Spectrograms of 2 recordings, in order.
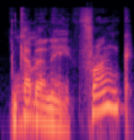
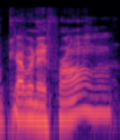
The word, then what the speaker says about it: Cabernet Franc: But for the typical French pronunciation, you do not want to pronounce the C at the end of Franc because it is silent in French, as many last letters of words are just like the T of Cabernet.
